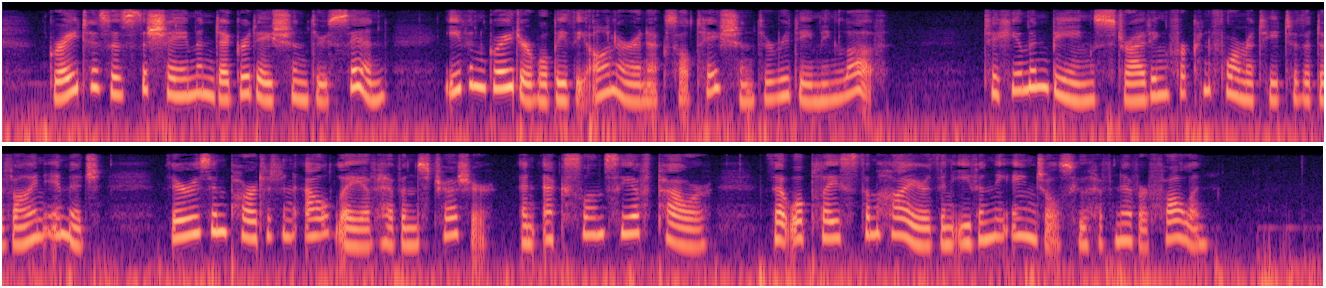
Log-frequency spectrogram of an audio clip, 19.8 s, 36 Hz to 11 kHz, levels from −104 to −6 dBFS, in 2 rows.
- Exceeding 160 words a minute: Yes, average, 170 wpm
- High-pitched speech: Yes, high, 245 Hz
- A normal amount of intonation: No, wide, 6.3 semitones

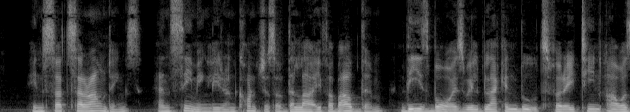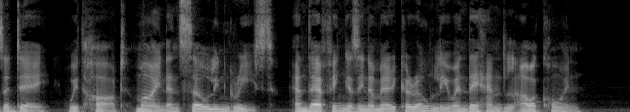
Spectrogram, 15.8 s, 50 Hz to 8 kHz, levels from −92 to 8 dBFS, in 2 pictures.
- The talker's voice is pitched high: No, low, 130 Hz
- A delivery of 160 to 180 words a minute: No, average, 150 wpm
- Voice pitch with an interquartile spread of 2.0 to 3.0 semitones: Yes, narrow, 2.5 semitones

